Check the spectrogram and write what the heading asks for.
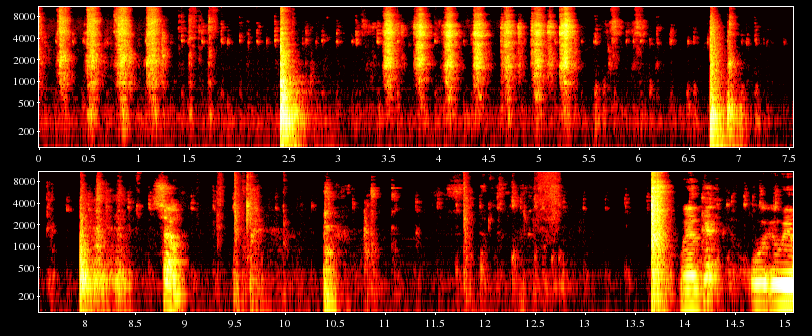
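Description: Salt and pepper grinders turned over a bowl of beaten eggs in two runs of quick crunchy strokes, each run followed by a knock as the grinder is set back on the counter. A few small clicks follow, and near the end comes the loudest knock, a frying pan set down on the stovetop.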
